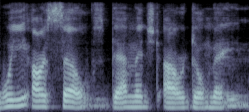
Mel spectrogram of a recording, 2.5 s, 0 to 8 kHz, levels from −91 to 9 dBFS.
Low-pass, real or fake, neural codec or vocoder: 7.2 kHz; fake; vocoder, 22.05 kHz, 80 mel bands, HiFi-GAN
